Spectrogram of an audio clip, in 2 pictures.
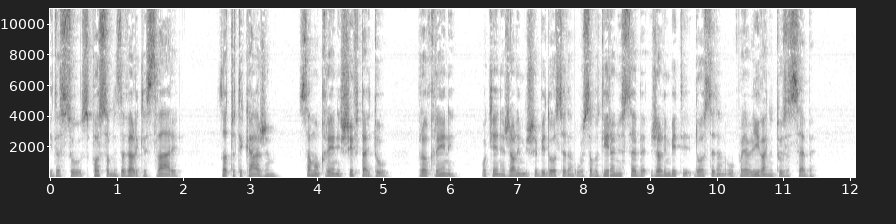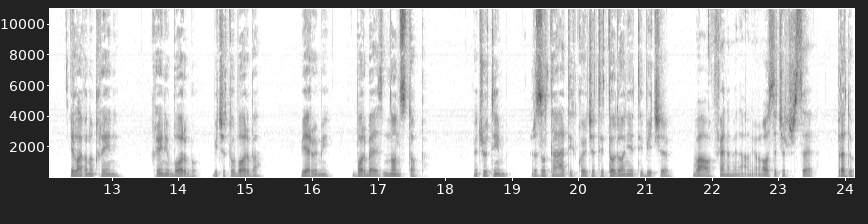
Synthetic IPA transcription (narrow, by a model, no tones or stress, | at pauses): id̪asuspo̞so̞bnizaʋe̞like̞st̪ʋaːɾi | z̥at̪o̞ːt̪ikaːʒe̞m | samo̞kɾe̞ːniʃift̪ajt̪uː | pɾeokɾeːni | oke̞jne̞ʒeliːmʋiʃebit̪̚d̪o̞ːsed̪anusabo̞t̪iːɾaːɲuse̞be̞ʒe̞liːmbit̪id̪o̞ːsled̪anupo̞jaʋʎiːʋaːɲut̪uːzase̞be̞ | ilˠaɡonokɾe̞ːni | kɾe̞ːniubo̞ɾbu | bitt͡ɕet̪oːbo̞ɾba | ʋjeɾujemi | bo̞ɾbajeno̞nst̪o̞p | me̞d͡ʑut̪im | ɾe̞zulˠt̪aːt̪iko̞jit͡ɕe̞t̪et̪o̞ːd̪o̞nijet̪ibit͡ɕe | ʋaofe̞no̞me̞na̰lˠnḭo̰n̰o̞̰sjet͡ɕat͡ɕe̥se | pɾed̪obɾ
